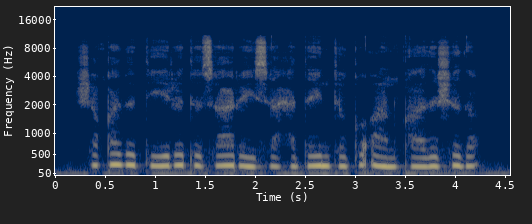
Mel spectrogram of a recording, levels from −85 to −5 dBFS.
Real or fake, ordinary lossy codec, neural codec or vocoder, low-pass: real; none; none; 10.8 kHz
